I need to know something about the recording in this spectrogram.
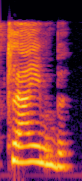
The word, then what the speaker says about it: climb: pusieron con un ejemplo por ejemplo klein no pronunciamos la vez lo decimos climbed decimos climb solamente entonces yo te voy a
